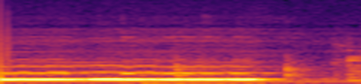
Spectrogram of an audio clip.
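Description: A man's voice holding one long vocal note, steady in pitch, which stops near the end.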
